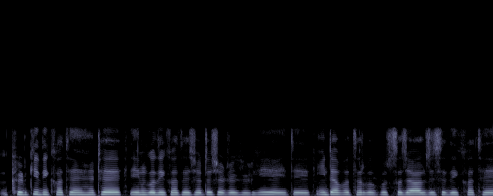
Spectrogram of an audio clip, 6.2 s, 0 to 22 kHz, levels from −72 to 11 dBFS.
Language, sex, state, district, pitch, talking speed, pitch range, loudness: Chhattisgarhi, female, Chhattisgarh, Sarguja, 225 Hz, 205 wpm, 220-230 Hz, -26 LUFS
